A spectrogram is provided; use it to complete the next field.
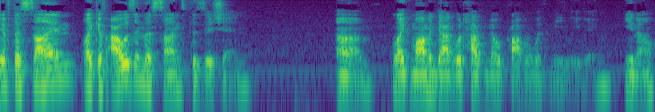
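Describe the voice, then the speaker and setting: With an American accent and a bright, sharp tone, a man talks at a very slow pace. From US West Coast, Northern California. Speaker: podcast host, film reviewer. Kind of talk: casual chat. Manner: hesitant, frequent filler words.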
